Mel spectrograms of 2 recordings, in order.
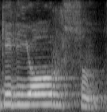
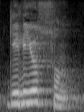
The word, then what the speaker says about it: geliyorsun: But other than ben and biz, we write again, but we do not pronounce. For example, geliyorsun. Do not say geliyorsun. Geliyorsun.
